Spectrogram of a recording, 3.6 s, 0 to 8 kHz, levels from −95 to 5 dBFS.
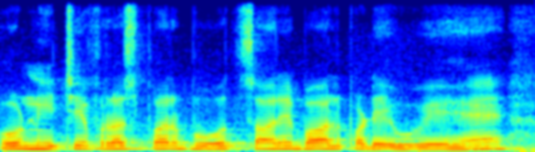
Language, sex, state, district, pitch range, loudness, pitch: Hindi, male, Uttar Pradesh, Shamli, 160-170 Hz, -15 LUFS, 165 Hz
